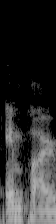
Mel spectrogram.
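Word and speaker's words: Mpyre: So right now, in SA, you can go to the Empire Music Store. It's spelled M-Pyre.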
